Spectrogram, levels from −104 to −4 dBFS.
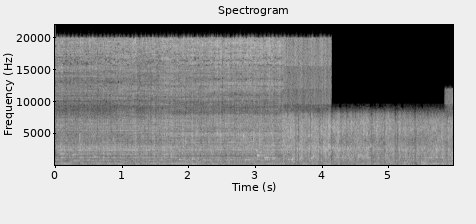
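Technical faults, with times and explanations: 3.43–5.97 s: call bitrate drop, 96 to 9 kbps, bandwidth 20 kHz to 8 kHz, so the sound turns muffled and grainy, unlike clean low-pass filtering.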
